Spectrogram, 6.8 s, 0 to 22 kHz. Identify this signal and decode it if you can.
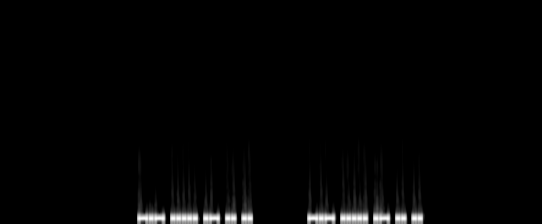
Morse code, heard as a keyed tone, about 36 wpm, 700 Hz. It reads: K5AII K5AII
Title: USA Call Signs - 5 Characters - Repeated 2x - 35wpm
